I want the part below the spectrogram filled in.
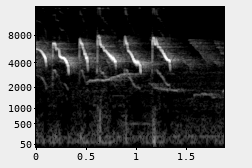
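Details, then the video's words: Oriental white-eye (pleci) song used to train caged birds to sing: a rapid run of high, sharp descending whistled notes, about six in quick succession, fading out at the end. "masteran pleci agar cepat ngalas bukpar"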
